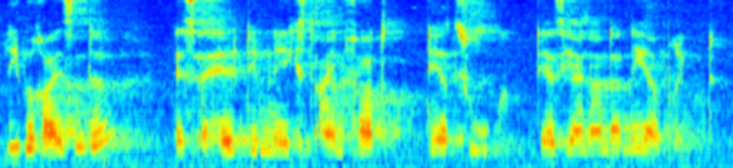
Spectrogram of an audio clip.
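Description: A woman performing an echoey, distant female loudspeaker voice in a radio play, slightly low. It sounds like a formal station announcer who knows too much and teases. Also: level tone, unhurried, slight background noise. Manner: formal, knowing, teasing. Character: uncanny, meddling female station loudspeaker in a dream. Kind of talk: mock public announcement in audio drama.

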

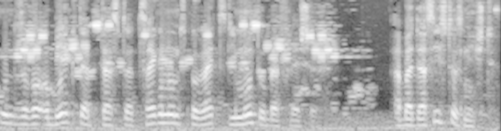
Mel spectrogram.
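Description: A man's voice: fairly high pitch, moderate pace, over music, natural voice. A man playing a wry, matter-of-fact spaceship pilot in a science fiction audio drama, with a dry reporting manner. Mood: dry, uneasy.

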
